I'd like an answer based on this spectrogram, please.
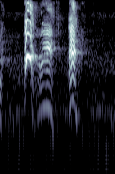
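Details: Teeny tiny Chihuahua puppy, reacting to being told it is time to go to bed, lets out two short, high, squeaky yelps about half a second apart, with a softer, lower whining moan between them.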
